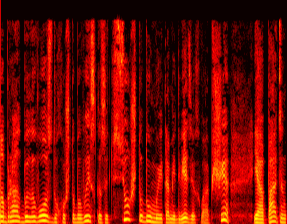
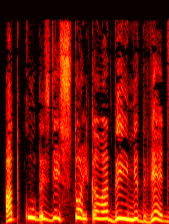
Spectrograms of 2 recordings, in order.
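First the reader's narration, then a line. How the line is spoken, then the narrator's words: Yell. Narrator (Russian): завопил он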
